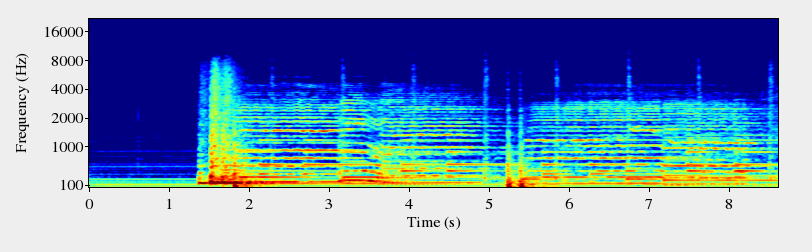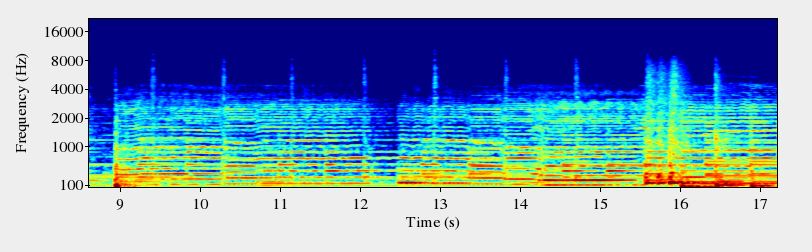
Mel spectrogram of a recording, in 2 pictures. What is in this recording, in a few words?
Instrumental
